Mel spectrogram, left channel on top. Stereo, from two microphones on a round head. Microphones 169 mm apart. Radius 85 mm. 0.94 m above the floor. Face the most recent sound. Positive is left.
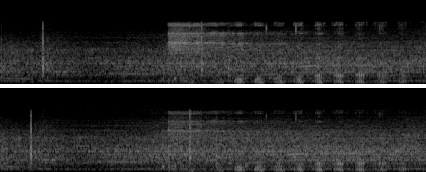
turn(degrees=65)  # may be behind; listen again after turning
